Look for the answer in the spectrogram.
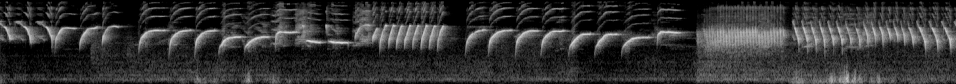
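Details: Song of a young canary, meant to coax silent canaries into singing. Bursts of curved downslurred notes alternate with dense rattling trills and a harsh buzzy roll, with soft cage knocks underneath.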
